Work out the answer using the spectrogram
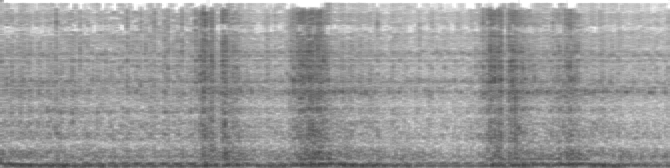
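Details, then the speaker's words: Broken monster truck labouring low, then a few sharp metallic bangs about a second apart; something in the drivetrain snapped, cause unconfirmed. "Did you feel something? Yeah, the whole truck shut. Something snapped. Yeah, something shut."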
